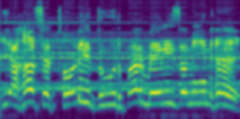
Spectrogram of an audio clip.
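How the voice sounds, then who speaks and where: Woman as a very slow, high-pitched male landowner. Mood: unhurried, businesslike. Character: unhurried male wealthy landowner hiring a digger. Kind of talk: cartoon story acting.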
